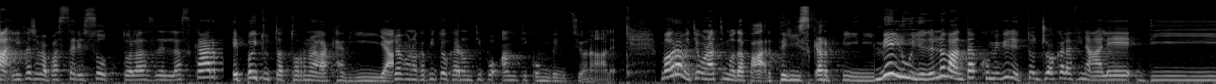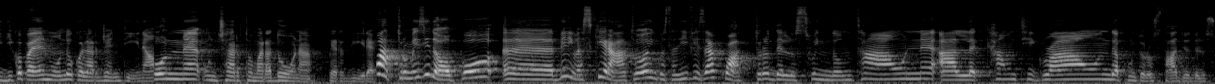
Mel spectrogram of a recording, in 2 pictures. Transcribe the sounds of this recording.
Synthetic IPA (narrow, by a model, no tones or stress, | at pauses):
alifat͡ʃeːvapasːaːɾesot̪ːolad̪laskarpepːɔjt̪ut̪ːoat̪ːornoalakʰaviʎːaavevanokapiːt̪okeɛːɾaunt̪iːpoʔant̪ikoɱvent̪sjona̰ːlḛ | maoːɾamet̪ːamunat̪ːimod̪apart̪eʎiskarpiːninelːuʎːod̪elnovant̪akomeviod̪et̪ːod͡ʒɔːkalafinaːled̪id̪ikopːajad̪elmond̪okonlard͡ʒent̪ḭːnaonunt͡ʃɛrt̪omaɾad̪oːna̰perd̪iːɾewat̪ːɾomeːzid̪ɔːpo | veniːvask̟jeɾaːt̪oiŋkwest̪ad̪ifeːzakːwat̪ːɾod̪elːoswind̪ont̪awnalkʰawnt̪ʰiɡɾawnd̪apːunt̪olost̪a̰ːd̪jod̪elːos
